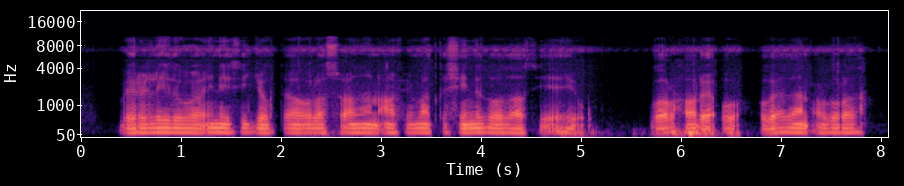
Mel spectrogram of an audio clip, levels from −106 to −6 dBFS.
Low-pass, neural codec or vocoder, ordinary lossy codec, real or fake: none; none; none; real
